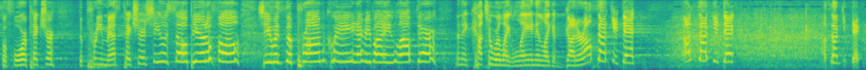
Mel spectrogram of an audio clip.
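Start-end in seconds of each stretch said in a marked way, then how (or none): 2.2-6.4 a much higher, slow, mock-tearful mother; tearful relative. Mother grieves her addict daughter on TV, mock tearful. 8.8-12.9 strung-out addict. Retold or imitated. Addict in gutter voiced.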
